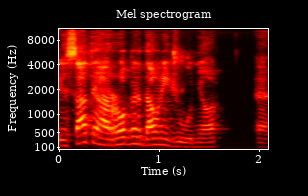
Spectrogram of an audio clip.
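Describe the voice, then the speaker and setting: His pitch rises and falls in very wide swings. The speaker is a man. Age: 30s. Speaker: writer and philosopher; guest. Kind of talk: interview. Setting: live stream. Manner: hesitant, with repeated words and fillers.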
